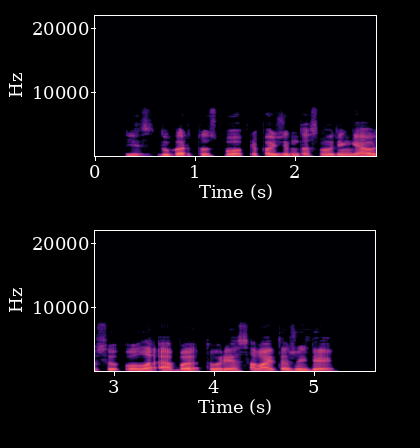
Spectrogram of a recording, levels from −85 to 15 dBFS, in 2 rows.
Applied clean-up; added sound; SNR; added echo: none; none; none; none.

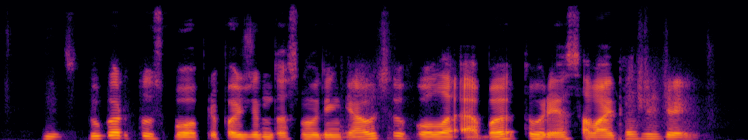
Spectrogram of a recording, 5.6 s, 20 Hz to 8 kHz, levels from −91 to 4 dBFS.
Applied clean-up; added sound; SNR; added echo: neural mask model DeepFilterNet 3.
